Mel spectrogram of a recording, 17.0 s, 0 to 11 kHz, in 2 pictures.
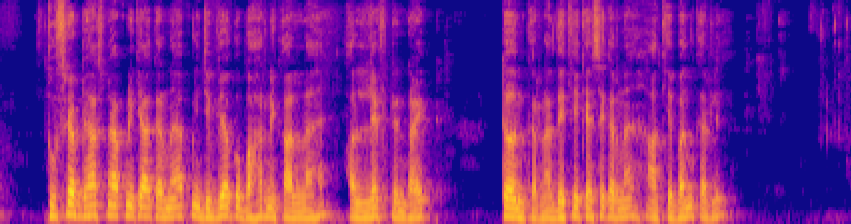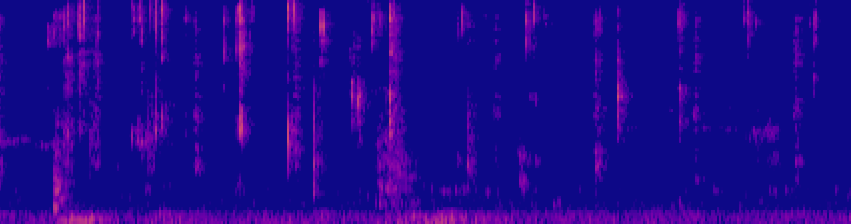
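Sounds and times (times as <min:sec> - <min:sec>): wet mouth clicks: 0:07.5 - 0:17.0.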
